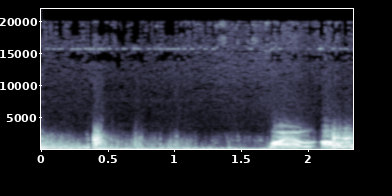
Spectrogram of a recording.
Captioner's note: artillery firing; explosions rumbling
